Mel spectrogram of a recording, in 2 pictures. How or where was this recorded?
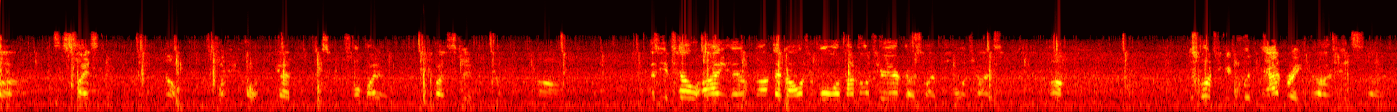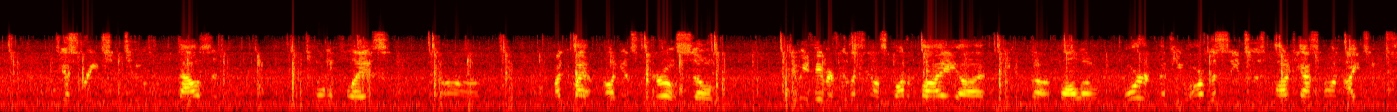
inside a vehicle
